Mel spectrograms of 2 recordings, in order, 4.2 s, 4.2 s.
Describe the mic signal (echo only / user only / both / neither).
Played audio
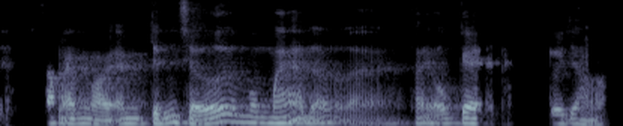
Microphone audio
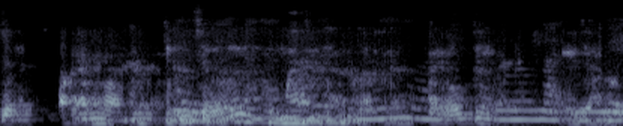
both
